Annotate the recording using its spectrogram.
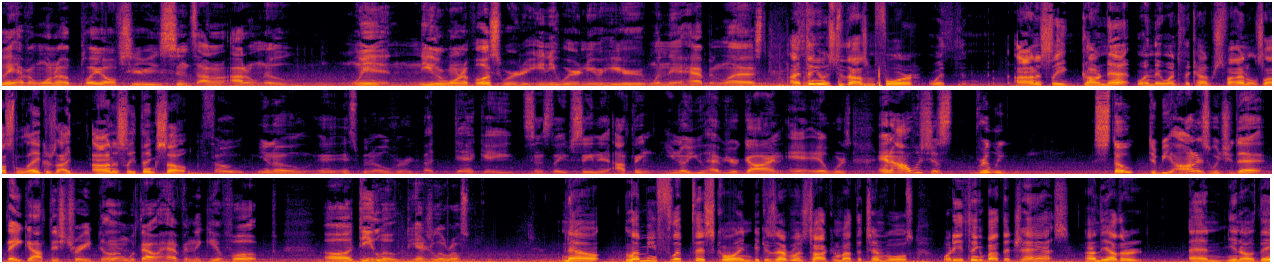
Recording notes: Go for a car ride. In this unedited raw audio file.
